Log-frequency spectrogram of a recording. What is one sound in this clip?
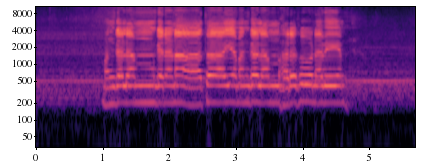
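A man chants in a sung voice.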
